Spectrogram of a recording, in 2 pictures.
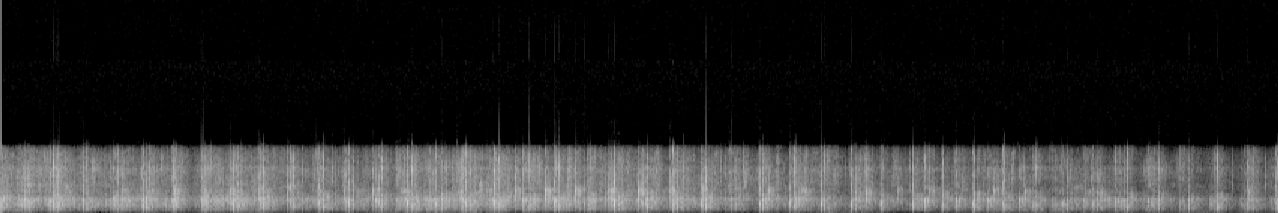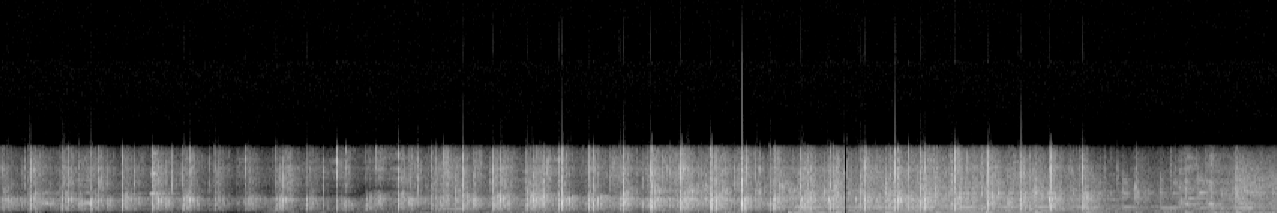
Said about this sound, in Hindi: एक बार जोरदार तालियों से उनका हम लोग स्वागत करें।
